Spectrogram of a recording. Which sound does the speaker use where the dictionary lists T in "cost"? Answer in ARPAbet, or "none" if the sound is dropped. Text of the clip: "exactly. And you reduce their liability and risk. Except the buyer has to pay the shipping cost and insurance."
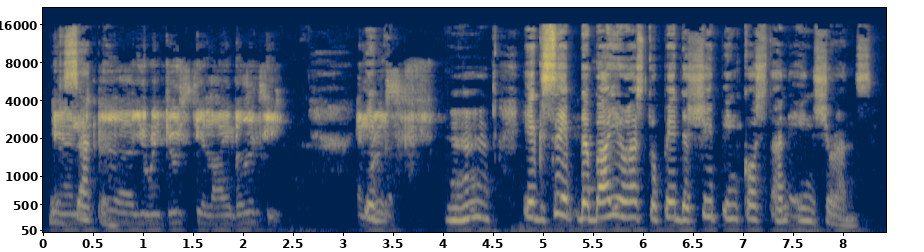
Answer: T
